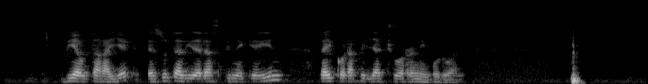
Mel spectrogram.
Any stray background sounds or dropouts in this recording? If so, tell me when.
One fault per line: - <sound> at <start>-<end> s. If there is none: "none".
none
